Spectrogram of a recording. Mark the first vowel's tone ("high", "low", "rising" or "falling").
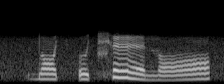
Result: low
